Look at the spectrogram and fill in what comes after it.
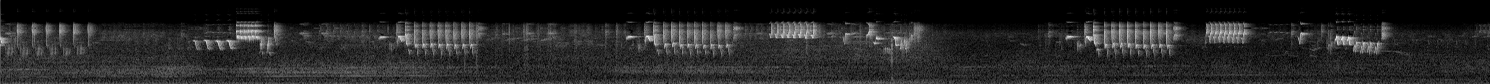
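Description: A songbird singing in short phrases of rapid repeated high notes. Each phrase lasts a second or two, and the phrases come at intervals of a few seconds with quiet pauses between them.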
